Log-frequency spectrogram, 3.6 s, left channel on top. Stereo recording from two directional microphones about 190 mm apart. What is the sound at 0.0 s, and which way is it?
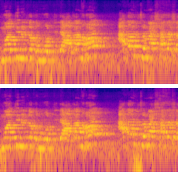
A man's voice, centre (ahead or behind).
